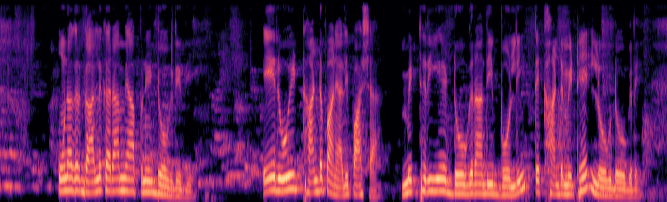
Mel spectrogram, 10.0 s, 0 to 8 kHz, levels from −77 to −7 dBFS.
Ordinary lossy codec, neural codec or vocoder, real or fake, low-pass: none; none; real; 7.2 kHz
